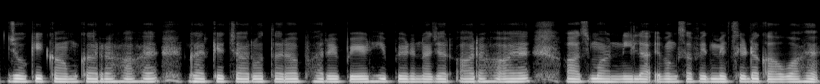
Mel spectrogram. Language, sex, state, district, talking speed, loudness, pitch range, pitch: Hindi, male, Bihar, Saran, 205 wpm, -16 LUFS, 125-130 Hz, 130 Hz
